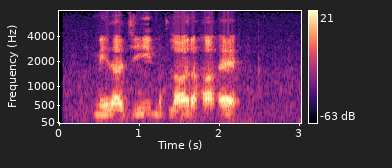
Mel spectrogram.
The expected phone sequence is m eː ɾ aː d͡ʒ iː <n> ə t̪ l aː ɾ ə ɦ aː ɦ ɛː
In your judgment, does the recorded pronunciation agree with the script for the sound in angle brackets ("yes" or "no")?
no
